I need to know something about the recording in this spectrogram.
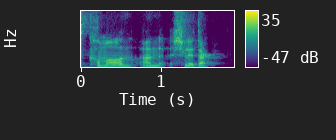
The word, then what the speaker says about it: sliotar: Ninja Knight, do the proper pronunciation because I'm shit as well. But go on. It's come on and sliotar. Sliotar.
